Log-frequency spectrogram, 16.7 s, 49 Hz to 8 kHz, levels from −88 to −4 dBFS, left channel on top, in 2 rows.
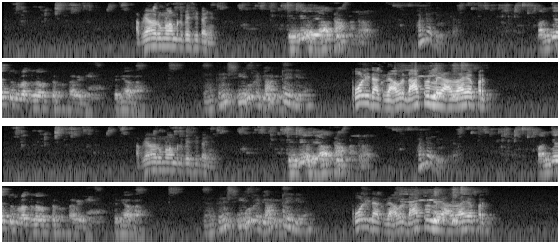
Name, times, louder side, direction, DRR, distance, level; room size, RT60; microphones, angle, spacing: voice 1, 0.8-1.9 3.5-5.1 5.8-6.0 7.1-10.5 10.8-11.0 11.6-12.3 14.6-15.3, left 1 dB, 40° right, 2.7 m, -33 dB
voice 2, 2.1-3.2 13.6-15.6, left 8 dB, 90° left, 0.3 m, -24 dB
voice 3, 5.0-5.5 6.2-6.8 11.3-13.0, left 1 dB, 20° left, 0.7 m, -39 dB
4.2 x 2.6 x 4.4 m
head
